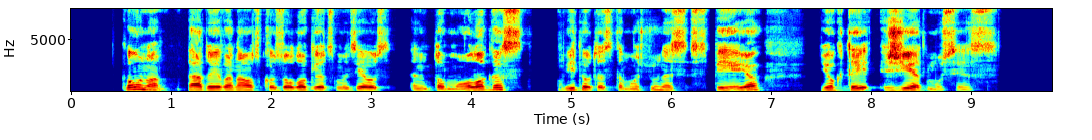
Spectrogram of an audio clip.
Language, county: Lithuanian, Alytus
